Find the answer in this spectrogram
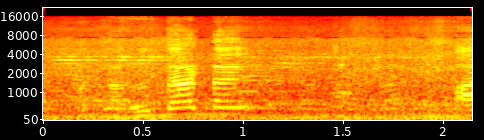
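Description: A man speaking Telugu briefly, then pausing, over a steady low rumble of road traffic.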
